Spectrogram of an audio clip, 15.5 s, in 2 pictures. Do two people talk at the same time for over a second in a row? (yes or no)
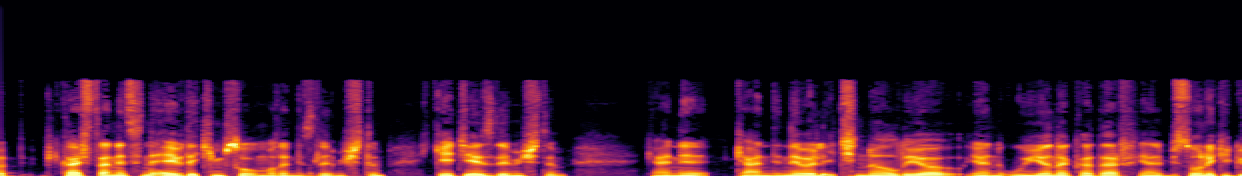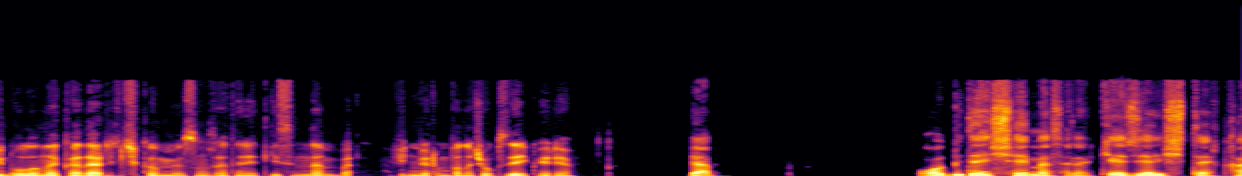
no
